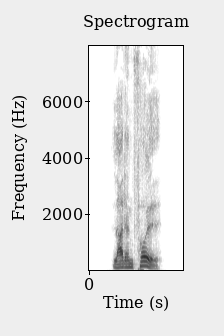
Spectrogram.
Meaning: inflection of vollladen: 1. first/third-person plural present 2. first/third-person plural subjunctive I
- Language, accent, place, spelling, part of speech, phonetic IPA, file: German, Germany, Berlin, laden voll, verb, [ˌlaːdn̩ ˈfɔl], De-laden voll.ogg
